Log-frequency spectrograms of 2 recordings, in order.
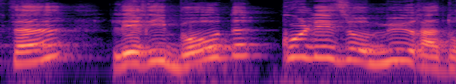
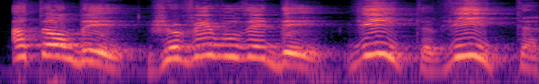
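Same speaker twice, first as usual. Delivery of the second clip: high, loud and eager; urgent shouting; 6 semitones higher, 5 dB louder than usual. A narrator's reading. Ruggieri to soldiers behind the barred windows, shouting urgently. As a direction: urge them on with raised voice.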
